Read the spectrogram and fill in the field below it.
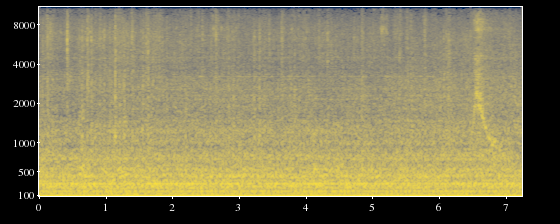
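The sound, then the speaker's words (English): An International cab-over truck engine drones steadily while driving, a loud, continuous low rumble, with a brief high squeal near the end and no talking. “It's probably, like I said, the best truck I've ever driven. It's a good old International cab mover.”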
